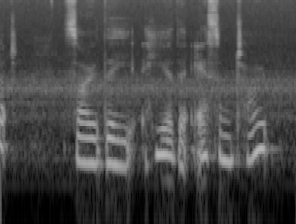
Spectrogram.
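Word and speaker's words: asymptote: so the here the ASM toope it's a strange word without a a silent P ASM toot ASM toot and this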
